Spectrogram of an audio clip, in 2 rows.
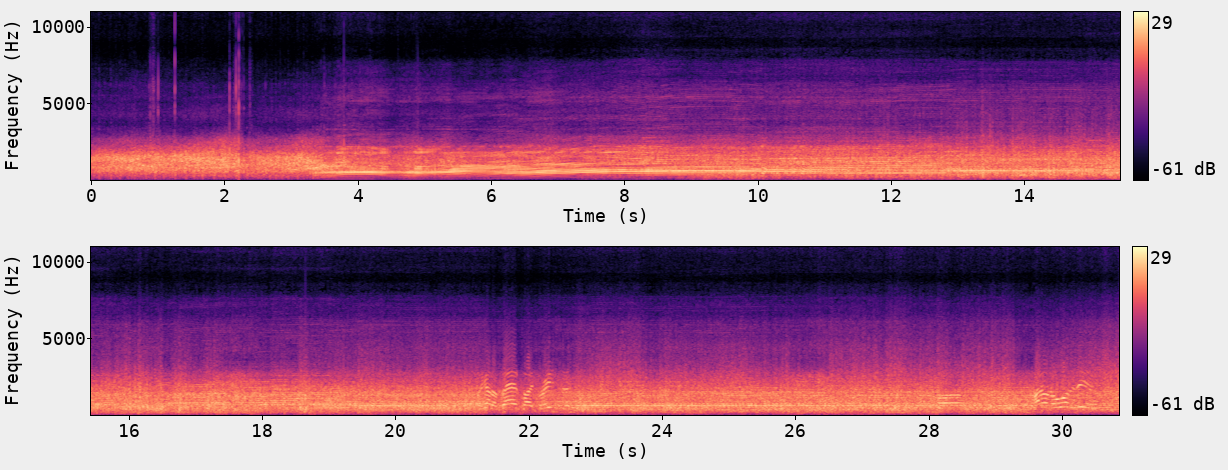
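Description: Honda PA50II Hobbit moped's small two-stroke single-cylinder engine pulling away, its pitch dipping and then climbing over several seconds as it gathers speed before settling into a steady cruising drone, with wind noise rushing over it.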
